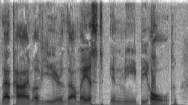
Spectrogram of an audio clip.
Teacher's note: so we take five * two and we come up with 10 syllables for the line and they're all unstressed stressed unstressed stressed unstressed stressed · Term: I Amic pentameter, iambic pentameter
